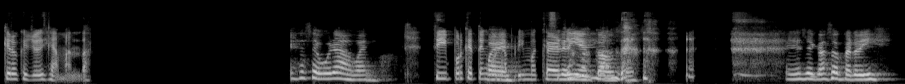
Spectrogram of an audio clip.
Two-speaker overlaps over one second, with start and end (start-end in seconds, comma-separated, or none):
4.8-6.3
